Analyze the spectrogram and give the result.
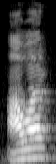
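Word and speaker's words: hour: you repeat after me ऑनर ऑनर आवर आवर honest honest will will whisper whisper what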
